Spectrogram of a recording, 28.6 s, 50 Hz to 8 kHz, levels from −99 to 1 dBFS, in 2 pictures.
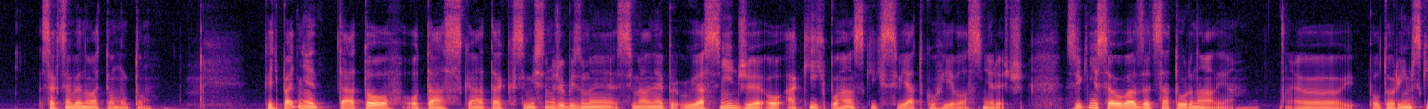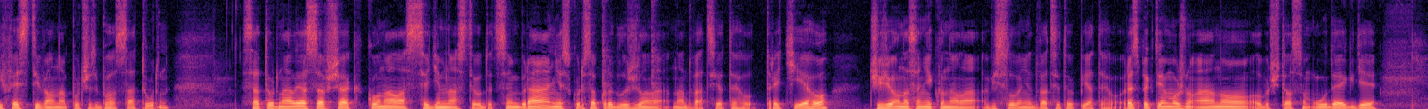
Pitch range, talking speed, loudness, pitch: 95-110 Hz, 135 wpm, -23 LUFS, 100 Hz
